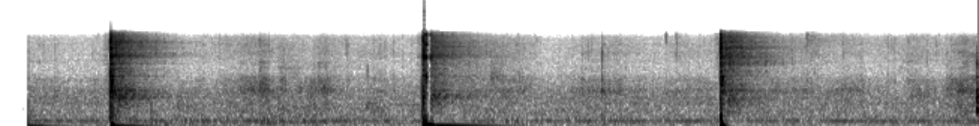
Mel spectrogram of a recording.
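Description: Three sharp wooden strikes about two seconds apart, each ringing briefly as it fades, from a Buddhist wooden percussion instrument struck to open the dharma talk.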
